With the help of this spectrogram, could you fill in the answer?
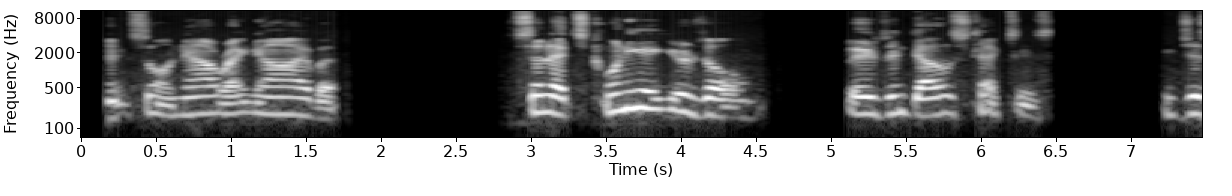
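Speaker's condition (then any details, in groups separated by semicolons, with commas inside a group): Cerebral palsy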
